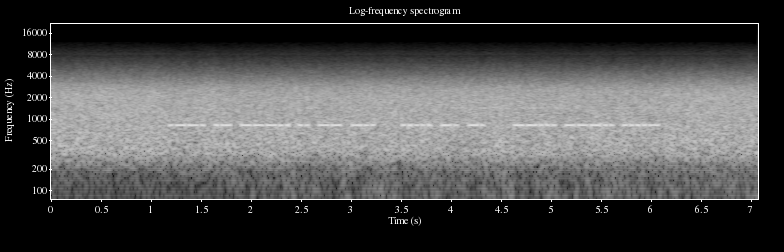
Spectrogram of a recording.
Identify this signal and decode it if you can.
Morse code, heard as a keyed tone, hand-sent with a paddle, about 37 wpm, 830 Hz, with heavy radio static. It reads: PA8IMD 5NN 784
